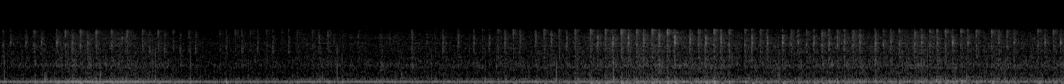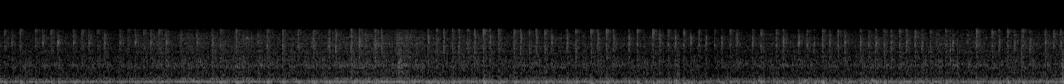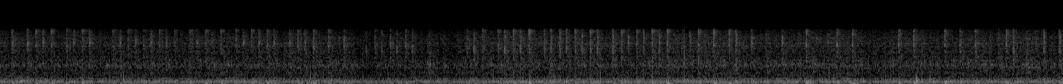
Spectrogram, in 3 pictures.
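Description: Steady low electrical hum with crackle and hiss, the background noise of an old broadcast recording, with no speech or music.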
